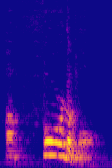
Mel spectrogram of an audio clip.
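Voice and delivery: loud, high, sarcastic emphasis on "Affordable"; verbal air quotes. Real, not acted. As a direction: set "Affordable" apart with a sharp jump in pitch. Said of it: "I'm doing air quotes".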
